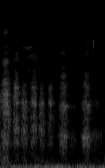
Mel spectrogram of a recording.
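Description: A voice imitates a creature panting, giving a quick run of rough breathy huffs in an uneven rhythm, quiet and close.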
